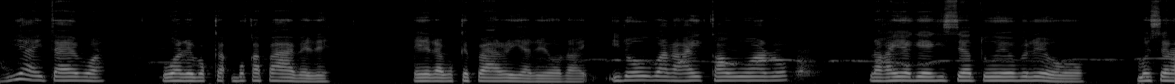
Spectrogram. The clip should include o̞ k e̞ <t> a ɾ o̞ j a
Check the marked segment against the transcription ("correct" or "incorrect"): incorrect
